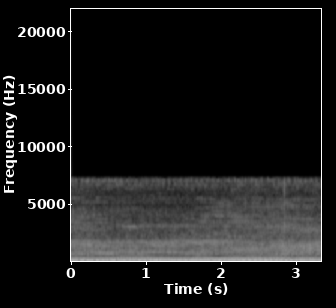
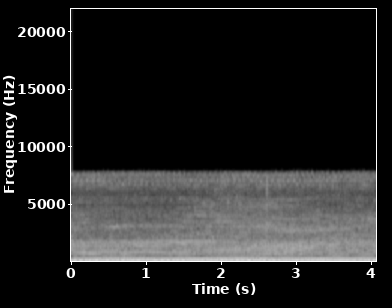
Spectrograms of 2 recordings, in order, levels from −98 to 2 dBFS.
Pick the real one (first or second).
first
